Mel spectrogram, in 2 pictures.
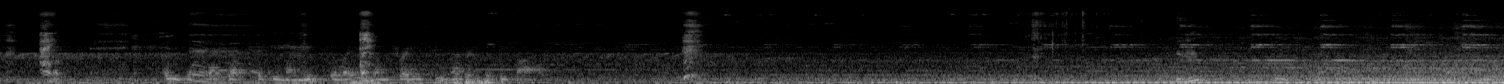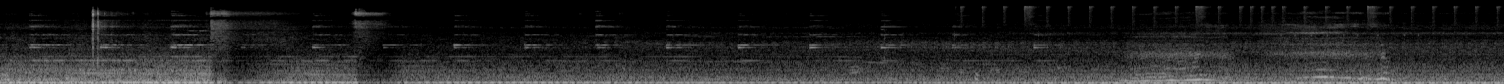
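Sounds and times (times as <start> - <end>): train rumbling: 0.0 - 30.0
faint regular ticking: 24.6 - 30.0.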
